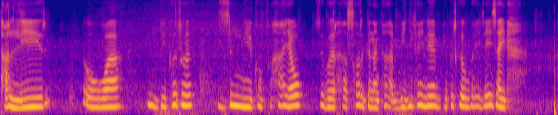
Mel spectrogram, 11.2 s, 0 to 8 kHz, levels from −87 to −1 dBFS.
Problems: none marked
